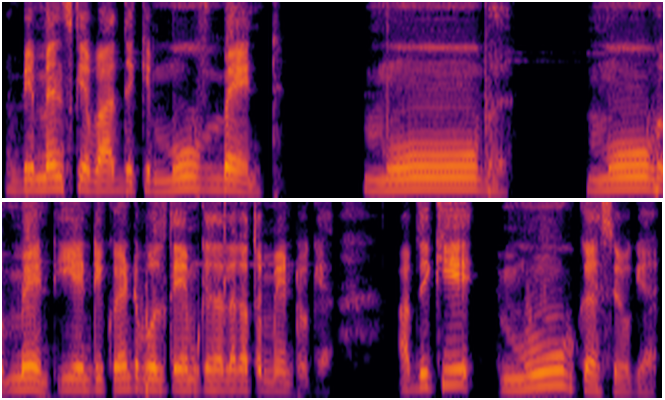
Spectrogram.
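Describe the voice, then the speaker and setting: A man teaching English reading, spelling words out slowly and repeating each one several times. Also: a little high, mellow, dry recording, clean studio sound. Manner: slow, repeats words letter by letter. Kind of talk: spelling and pronunciation lesson.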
